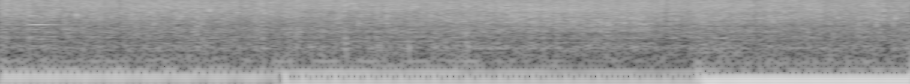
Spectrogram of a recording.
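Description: Beef ribs sear in a hot pan with a loud, dense, continuous sizzle close up, backed by a steady low hum.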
